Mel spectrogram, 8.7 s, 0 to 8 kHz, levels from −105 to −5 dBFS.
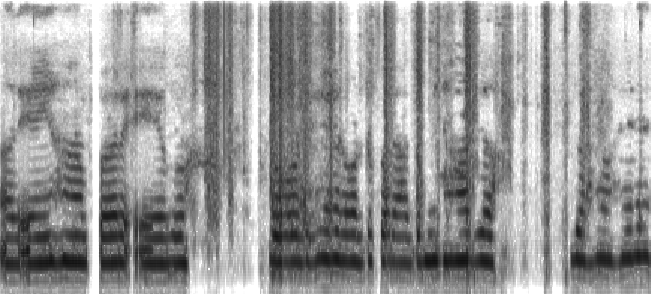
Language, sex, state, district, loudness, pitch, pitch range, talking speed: Hindi, female, Bihar, Lakhisarai, -20 LUFS, 230 Hz, 225-245 Hz, 85 wpm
